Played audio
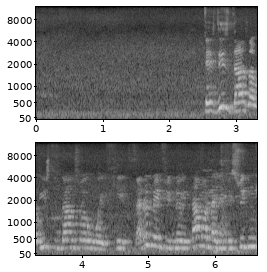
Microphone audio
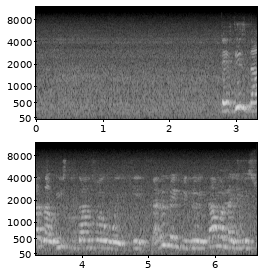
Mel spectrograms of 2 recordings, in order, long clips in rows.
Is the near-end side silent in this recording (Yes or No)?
Yes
